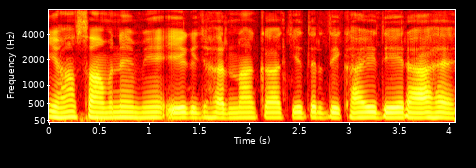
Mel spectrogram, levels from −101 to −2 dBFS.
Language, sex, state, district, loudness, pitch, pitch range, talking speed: Hindi, male, Jharkhand, Deoghar, -19 LUFS, 135 Hz, 130-135 Hz, 160 wpm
